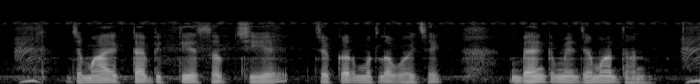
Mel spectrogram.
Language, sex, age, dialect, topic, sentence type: Maithili, male, 36-40, Eastern / Thethi, banking, statement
